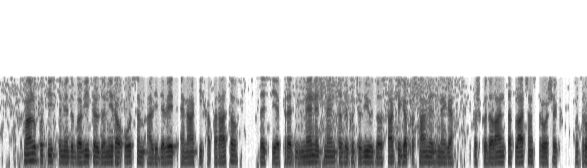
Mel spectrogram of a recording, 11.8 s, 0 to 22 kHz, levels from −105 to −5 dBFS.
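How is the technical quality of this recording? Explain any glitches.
The recording is marred by one fault, overdone noise removal, which runs through the whole clip. Between phrases the background drops and breaks up, speckled with twinkling. A noise reduction stage was pushed too hard: wherever a frequency band came close to its estimate of the noise floor, it cut that band sharply or removed it, and quieter parts of the speech were cut along with the noise. The telephone-style G.711 coding is working as expected and simply caps the audio at about 3.8 kHz.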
